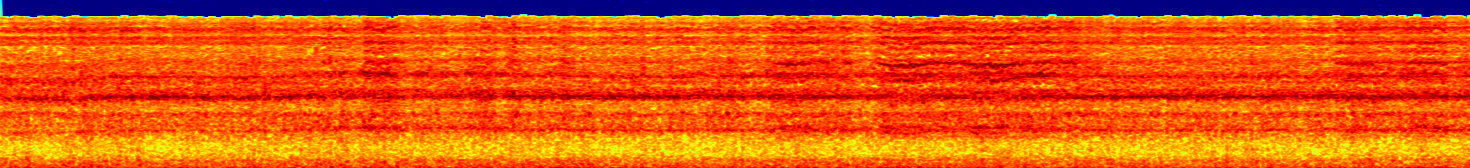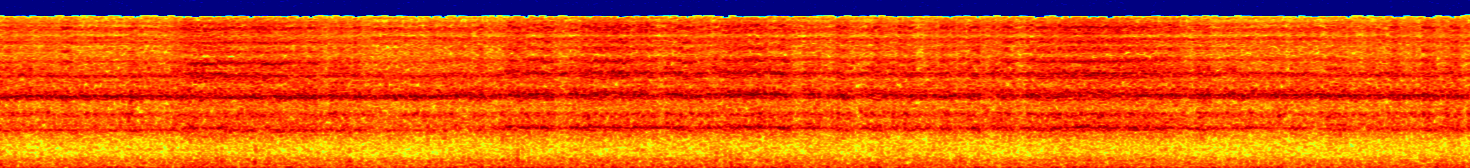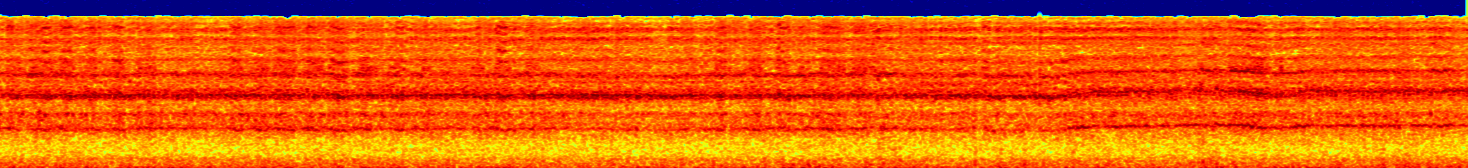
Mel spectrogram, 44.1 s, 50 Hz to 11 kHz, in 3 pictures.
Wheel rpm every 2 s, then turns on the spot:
200, 210, 220, 210, 210, 210, 210, 210, 210, 210, 220, 220, 210, 220, 220, 220, 220, 220, 220, 220, 230, 230.
none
